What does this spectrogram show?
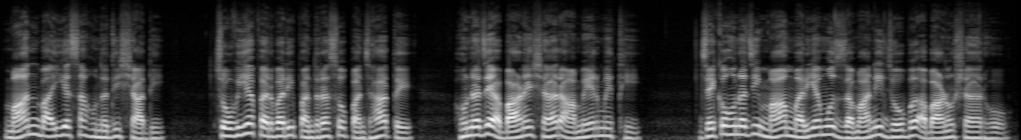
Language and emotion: Sindhi, neutral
